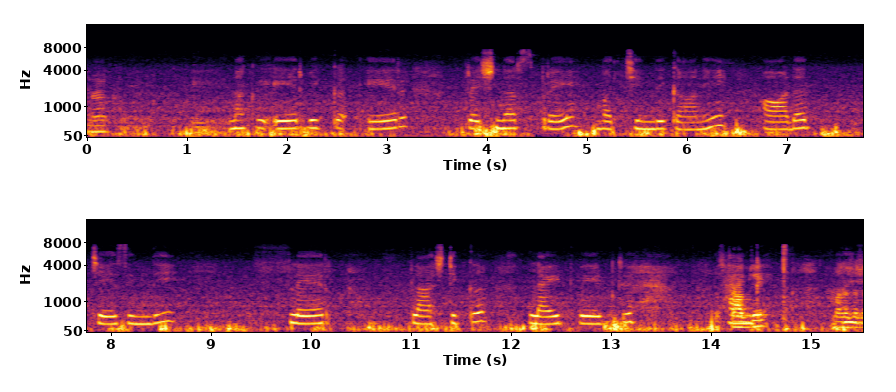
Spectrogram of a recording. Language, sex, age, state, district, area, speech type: Telugu, female, 18-30, Andhra Pradesh, Srikakulam, urban, read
